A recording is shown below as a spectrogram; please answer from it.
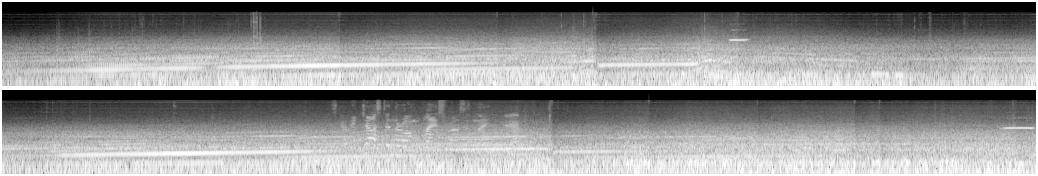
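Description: Porsche Cayman S flat-six heard from inside the cabin under hard acceleration on track: the engine note climbs in pitch through each gear and drops back at each upshift, several times over, over steady road and wind rumble.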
